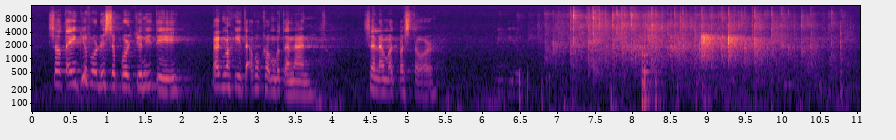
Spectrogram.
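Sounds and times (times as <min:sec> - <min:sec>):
loud thump: 0:08.1 - 0:08.4
taps and knocks on wood: 0:08.1 - 0:08.4.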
